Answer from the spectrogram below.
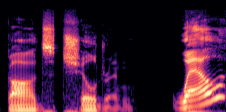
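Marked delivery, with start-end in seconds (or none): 2.1-2.7 put-on high questioning old-lady voice; expectant old lady. A narrator's reading. Missus Bellows turning to the others, expectant. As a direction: pitch it high and let it rise.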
